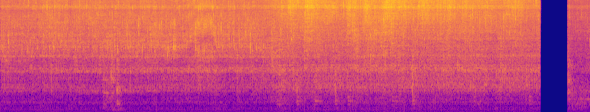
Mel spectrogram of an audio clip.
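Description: Chopped red and green peppers sizzling as they fry in hot oil and margarine in a stainless steel pot, with light stirring from a wooden spoon. The sound cuts out completely for about half a second near the end.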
